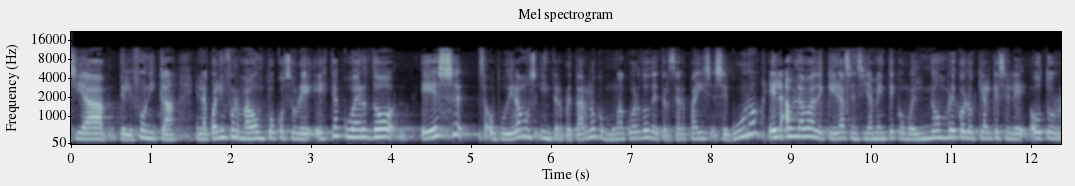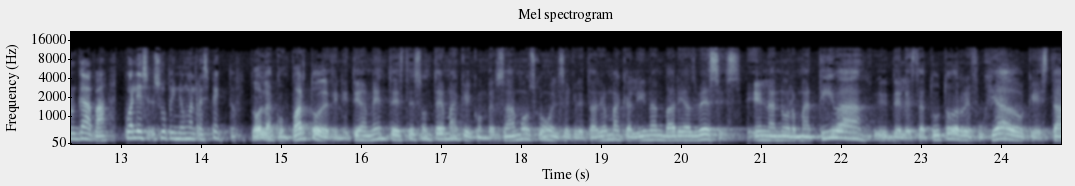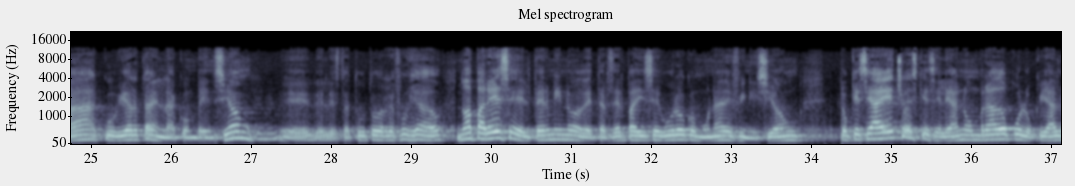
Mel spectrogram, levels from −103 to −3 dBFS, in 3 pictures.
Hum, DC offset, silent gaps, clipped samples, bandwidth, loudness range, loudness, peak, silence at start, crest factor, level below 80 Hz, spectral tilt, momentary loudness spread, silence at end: none; under 0.1%; none; under 0.1%; 12.5 kHz; 4 LU; -30 LUFS; -12 dBFS; 0 s; 18 dB; -78 dBFS; -4 dB/octave; 8 LU; 0 s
